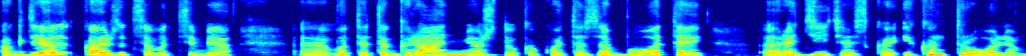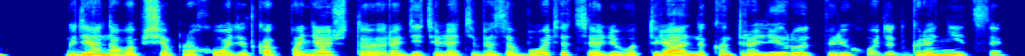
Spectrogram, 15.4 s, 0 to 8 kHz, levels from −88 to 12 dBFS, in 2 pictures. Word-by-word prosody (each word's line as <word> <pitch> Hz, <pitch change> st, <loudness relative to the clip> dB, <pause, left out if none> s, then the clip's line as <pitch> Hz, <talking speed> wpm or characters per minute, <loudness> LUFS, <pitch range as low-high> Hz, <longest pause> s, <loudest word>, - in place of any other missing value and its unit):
А 230 Hz, -, +2 dB
где, 250 Hz, +7 st, +3 dB
кажется, 255 Hz, -3 st, +3 dB
вот 235 Hz, -1 st, -5 dB
тебе, 230 Hz, -1 st, -2 dB, 0.5 s
э, 215 Hz, 0 st, -2 dB
вот 225 Hz, +3 st, -1 dB
эта 245 Hz, 0 st, +1 dB
грань 220 Hz, +1 st, +3 dB
между 210 Hz, +1 st, 0 dB
какой-то 215 Hz, +1 st, -2 dB
заботой 215 Hz, +4 st, +1 dB, 0.4 s
родительской 200 Hz, -1 st, 0 dB
и 210 Hz, +3 st, -3 dB
контролем? 200 Hz, -5 st, +1 dB, 0.4 s
Где 215 Hz, +3 st, +2 dB
она 225 Hz, -2 st, +3 dB
вообще 205 Hz, +4 st, 0 dB
проходит? 210 Hz, -1 st, -2 dB
Как 205 Hz, -1 st, 0 dB
понять, 210 Hz, -4 st, +1 dB
что 200 Hz, -2 st, -2 dB
родители 205 Hz, +1 st, -1 dB
о 195 Hz, -, 0 dB
тебе 200 Hz, +1 st, -3 dB
заботятся 205 Hz, +3 st, -2 dB
или 195 Hz, +1 st, 0 dB
вот 195 Hz, +1 st, -3 dB
реально 205 Hz, -2 st, +4 dB
контролируют, 215 Hz, +1 st, 0 dB
переходят 205 Hz, -1 st, -4 dB
границы? 200 Hz, 0 st, -1 dB
210 Hz, 125 wpm, -24 LUFS, 200-225 Hz, 0.5 s, реально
